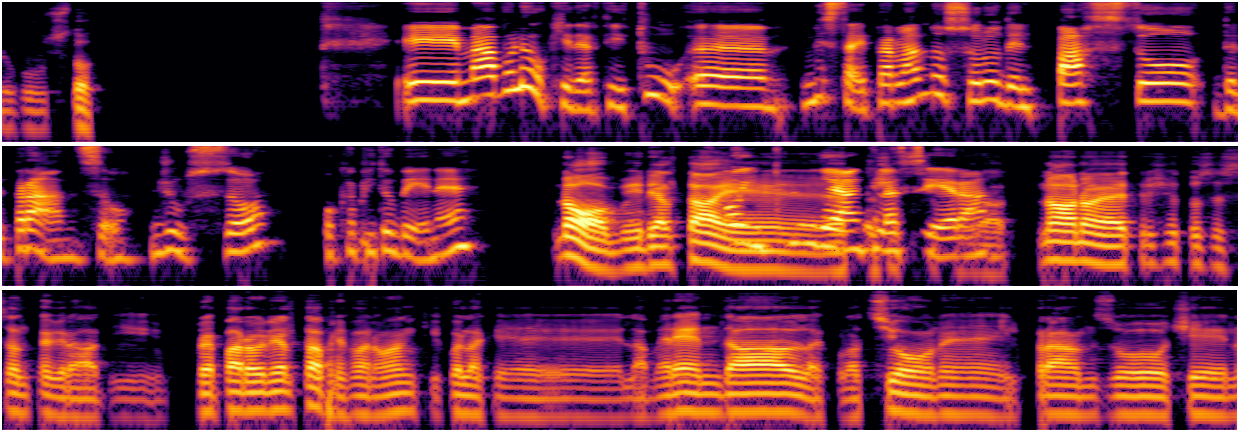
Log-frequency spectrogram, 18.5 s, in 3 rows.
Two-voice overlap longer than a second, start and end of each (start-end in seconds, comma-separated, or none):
9.8-11.1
